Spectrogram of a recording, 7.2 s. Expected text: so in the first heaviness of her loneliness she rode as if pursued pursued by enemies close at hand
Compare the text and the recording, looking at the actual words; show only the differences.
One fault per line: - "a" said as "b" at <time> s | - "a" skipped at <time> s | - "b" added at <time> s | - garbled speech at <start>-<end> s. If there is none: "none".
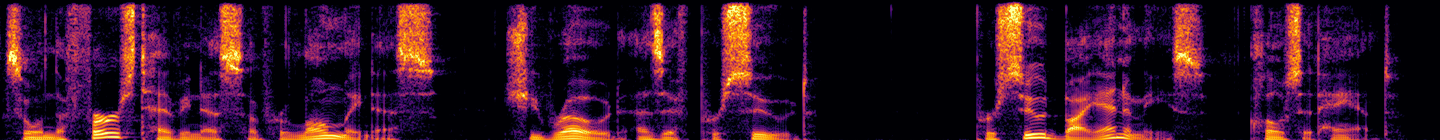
none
